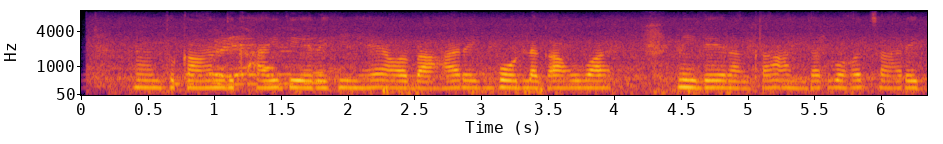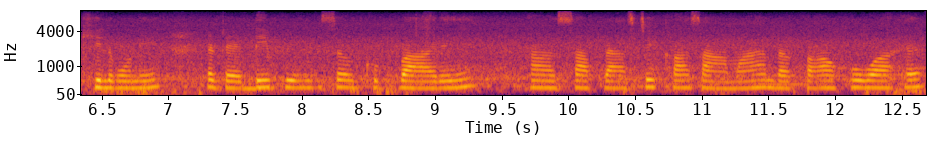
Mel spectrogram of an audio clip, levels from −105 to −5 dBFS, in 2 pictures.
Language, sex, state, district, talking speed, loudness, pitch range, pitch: Hindi, female, Uttar Pradesh, Budaun, 130 wpm, -27 LUFS, 200-210 Hz, 205 Hz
